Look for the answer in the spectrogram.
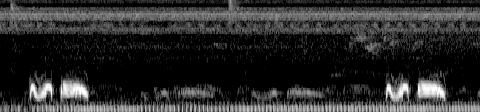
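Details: Banggo-style spotted dove calling as a lure for other doves: a loud wavering coo followed by a sustained note, soft fainter coos in between, then the loud phrase again, with a constant low throbbing hum and high hiss.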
